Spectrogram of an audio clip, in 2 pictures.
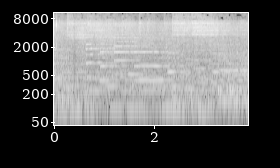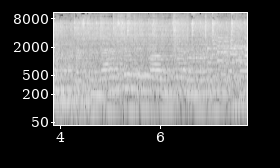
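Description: Live jazz band playing: tenor saxophone lead over piano, hollow-body electric guitar, double bass and drums.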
